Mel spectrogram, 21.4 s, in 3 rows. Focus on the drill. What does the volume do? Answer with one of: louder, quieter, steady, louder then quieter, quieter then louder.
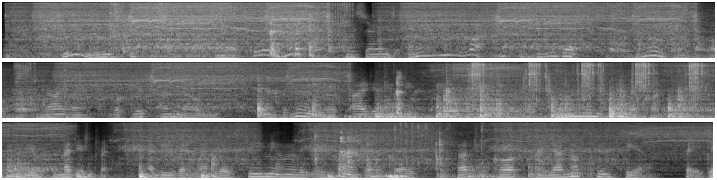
quieter.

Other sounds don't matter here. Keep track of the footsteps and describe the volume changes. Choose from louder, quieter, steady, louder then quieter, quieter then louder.
quieter.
